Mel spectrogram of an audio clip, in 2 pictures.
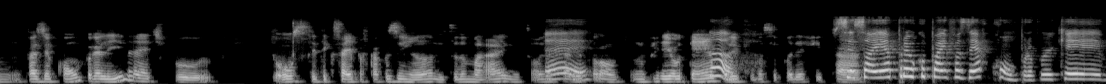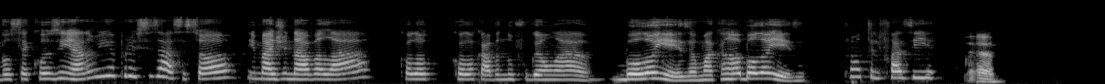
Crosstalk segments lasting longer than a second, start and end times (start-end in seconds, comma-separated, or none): none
